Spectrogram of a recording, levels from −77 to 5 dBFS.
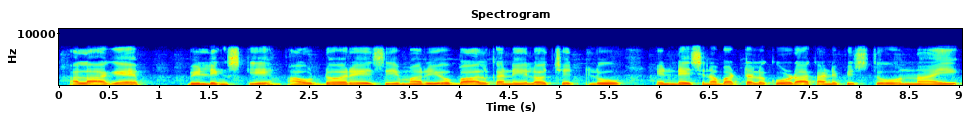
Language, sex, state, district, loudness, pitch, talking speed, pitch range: Telugu, male, Telangana, Hyderabad, -14 LUFS, 145 Hz, 95 wpm, 140-150 Hz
